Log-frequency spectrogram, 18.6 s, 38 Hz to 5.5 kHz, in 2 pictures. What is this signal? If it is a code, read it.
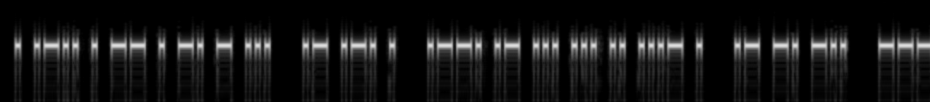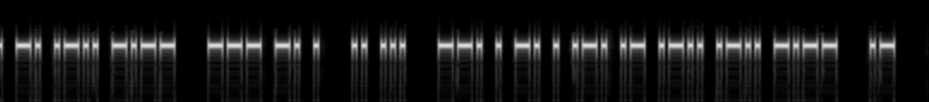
Morse code, heard as a keyed tone, about 25 wpm, 600 Hz. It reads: ELEMENTS ARE PASSIVE AND ONLY ONE IS GENERALLY A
